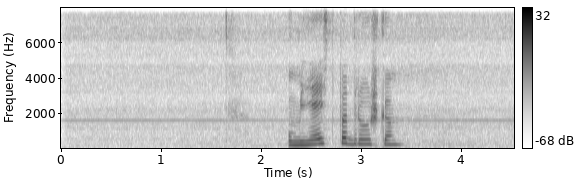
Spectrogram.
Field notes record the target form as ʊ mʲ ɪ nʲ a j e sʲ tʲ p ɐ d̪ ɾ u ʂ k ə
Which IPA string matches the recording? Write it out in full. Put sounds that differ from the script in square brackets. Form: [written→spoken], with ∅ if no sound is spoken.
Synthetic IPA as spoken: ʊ mʲ ɪ nʲ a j e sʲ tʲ p ɐ d̪ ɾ u ʂ k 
